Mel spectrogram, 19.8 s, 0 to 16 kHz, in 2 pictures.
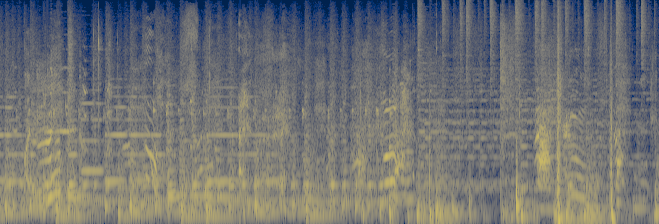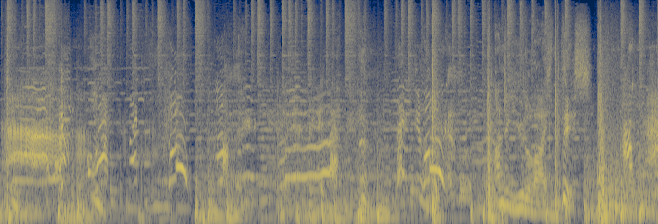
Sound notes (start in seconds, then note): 9.1 grunts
